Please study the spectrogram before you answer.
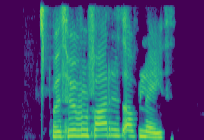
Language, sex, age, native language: Icelandic, female, 8, Icelandic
